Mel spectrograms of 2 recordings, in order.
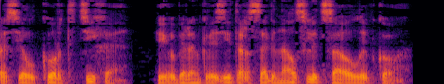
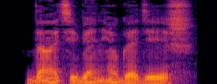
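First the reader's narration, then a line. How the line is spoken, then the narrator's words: Tired, smiling. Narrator (Russian): устало улыбнулся Керн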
